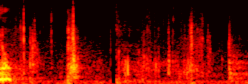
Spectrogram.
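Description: Thin Bible pages being leafed through by hand: a few soft paper rustles, the loudest well under a second in.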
